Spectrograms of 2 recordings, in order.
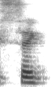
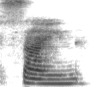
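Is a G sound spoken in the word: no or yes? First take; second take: yes; no. First: The G sound is pronounced in the word. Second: The G is silent in the word. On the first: The speaker calls it wrong. "We don't say sig, or however you would say that" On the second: The speaker calls it right. "We don't pronounce the G"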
